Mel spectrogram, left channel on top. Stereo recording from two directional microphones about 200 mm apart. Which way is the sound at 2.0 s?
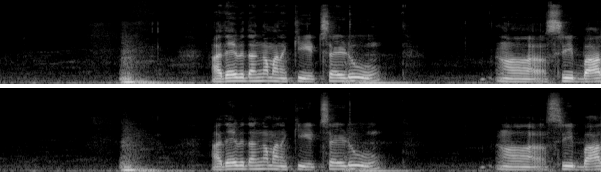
5° left (ahead or behind).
